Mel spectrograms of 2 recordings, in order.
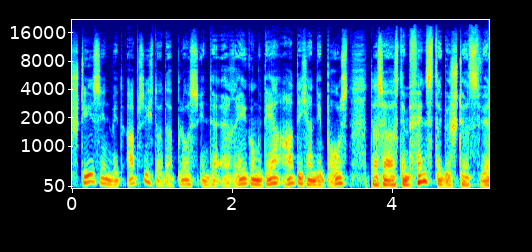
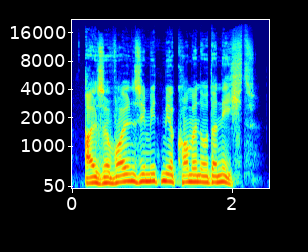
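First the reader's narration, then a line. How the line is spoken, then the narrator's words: Called out. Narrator (German): rief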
